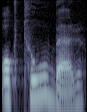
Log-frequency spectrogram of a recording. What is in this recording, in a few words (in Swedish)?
"oktober", Swedish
